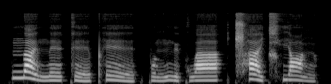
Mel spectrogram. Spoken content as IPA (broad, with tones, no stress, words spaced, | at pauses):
n̪a˥˨ɪ̯n̪e˨˦ɪ̯ ke˨˦ɪ̯pʰe˥˨ɪ̯ | pʊ˨˦ŋn̪y̰˨˩kwä˦ | ʈ͡ʂʰa˥˨ɪ̯t͡ɕʰjɑ˥˨ŋ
